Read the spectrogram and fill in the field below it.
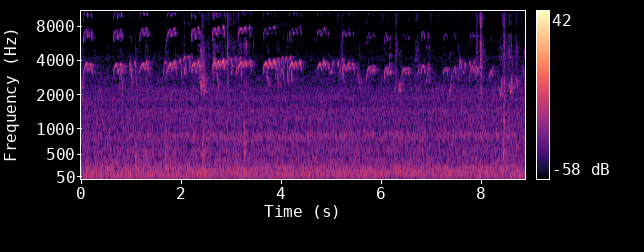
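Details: Baby Silkies peeping steadily, strings of high arched chirps roughly twice a second, occasional brief clicks and taps in the background.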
